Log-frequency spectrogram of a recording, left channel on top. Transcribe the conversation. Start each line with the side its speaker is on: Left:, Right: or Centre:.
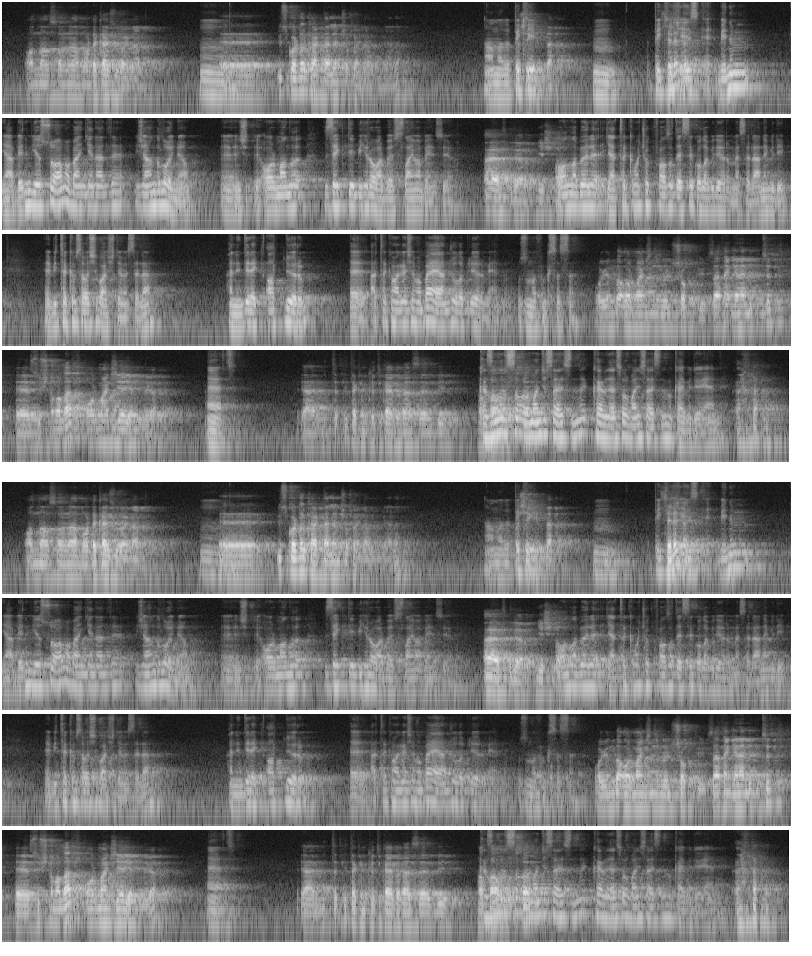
Right: Ondan sonra Mordekaiser oynardım.
Left: Hmm,
Right: Ee, üst koridor karakterlerini çok oynardım yani.
Left: anladım. Peki
Right: O şekilde.
Left: Hmm. Peki
Right: Senin
Left: hiç es
Right: ne?
Left: e, benim ya benim Yasuo ama ben genelde jungle oynuyorum. Ee, j- e, ormanda Zek diye bir hero var böyle slime'a benziyor.
Right: Evet biliyorum. Yeşil
Left: Onunla
Right: olan.
Left: böyle ya takıma çok fazla destek olabiliyorum mesela ne bileyim. E, bir takım savaşı başlıyor mesela. Hani direkt atlıyorum. E, a- takım arkadaşlarıma bayağı yardımcı olabiliyorum yani uzun lafın
Right: Ya,
Left: kısası.
Right: Oyunda ormancının rolü çok büyük. Zaten genelde bütün e, suçlamalar ormancıya yapılıyor.
Left: Evet.
Right: Yani bir, ta- bir takım kötü kaybederse bir hata
Left: Kazanırsa
Right: olursa
Left: ormancı sayesinde, kaybederse ormancı sayesinde mi kaybediyor yani?
Right: <laughs>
